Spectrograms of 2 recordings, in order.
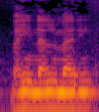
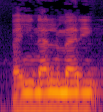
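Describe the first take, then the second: First: The final sound carries a faint, partial vowel. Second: The final sound carries a faint, partial vowel.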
